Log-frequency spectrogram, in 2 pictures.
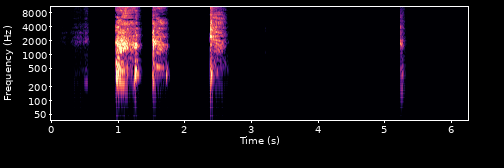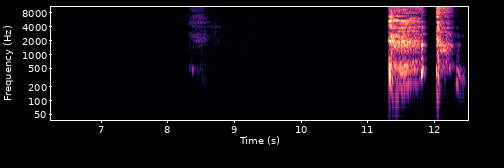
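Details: Several harsh, forceful coughs in short bursts separated by silent pauses, with gagging mentioned; hard coughing.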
